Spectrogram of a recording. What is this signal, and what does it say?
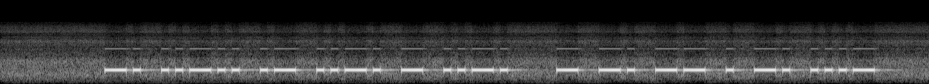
Morse code (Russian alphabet), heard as a keyed tone, machine-sent, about 17 wpm, 680 Hz, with room echo. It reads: НЭАФТФ ТНМЕНЖ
